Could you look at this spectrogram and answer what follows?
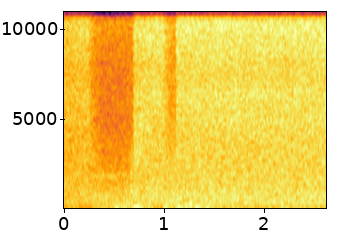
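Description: Pressure washer spraying water in PowerWash Simulator 2, a steady hiss of spray with a brighter burst of mist early on and a short second burst, loud and continuous throughout.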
